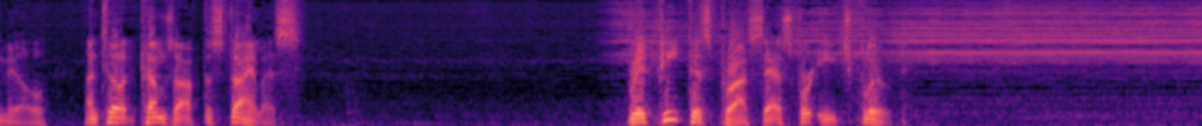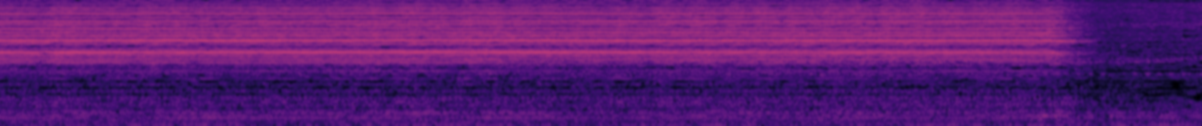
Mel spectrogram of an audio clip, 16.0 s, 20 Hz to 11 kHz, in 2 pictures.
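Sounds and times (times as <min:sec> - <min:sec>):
grinding machine high-pitched whine: 0:04.0 - 0:16.0.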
